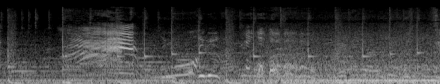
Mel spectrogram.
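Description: A young child's high-pitched squeal of laughter about a second in, followed by lower voices and chatter over a steady background hum.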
